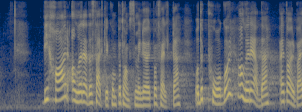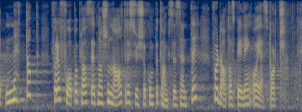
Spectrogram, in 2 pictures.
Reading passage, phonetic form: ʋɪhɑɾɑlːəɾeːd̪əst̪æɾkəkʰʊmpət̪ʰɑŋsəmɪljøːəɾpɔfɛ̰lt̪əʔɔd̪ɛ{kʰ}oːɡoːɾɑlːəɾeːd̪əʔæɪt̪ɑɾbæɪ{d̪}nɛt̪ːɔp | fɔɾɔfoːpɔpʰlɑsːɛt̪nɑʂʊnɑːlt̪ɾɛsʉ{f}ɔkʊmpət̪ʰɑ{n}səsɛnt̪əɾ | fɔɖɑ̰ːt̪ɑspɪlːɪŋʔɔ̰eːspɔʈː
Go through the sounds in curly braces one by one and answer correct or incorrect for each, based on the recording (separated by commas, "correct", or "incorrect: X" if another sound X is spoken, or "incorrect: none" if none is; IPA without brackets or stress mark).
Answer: incorrect: pʰ, correct, incorrect: ʂ, incorrect: ŋ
